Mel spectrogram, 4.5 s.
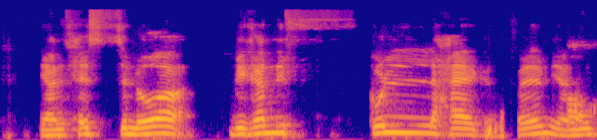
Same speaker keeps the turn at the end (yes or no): yes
